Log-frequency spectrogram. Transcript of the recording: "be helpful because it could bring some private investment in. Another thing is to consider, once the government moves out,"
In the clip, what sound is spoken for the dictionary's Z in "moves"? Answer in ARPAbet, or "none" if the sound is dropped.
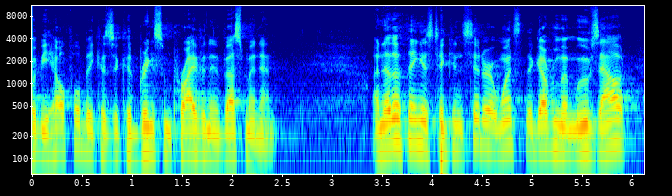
Z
